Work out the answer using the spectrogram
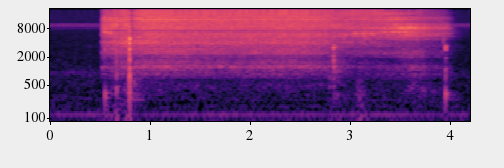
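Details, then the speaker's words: Pneumatic ram tool with foot pedal on an RV-8 build, exhausting through its line: long steady hiss over three seconds after pedal release, ram retracting very slowly; a quick exhaust valve is planned. "When I release the foot pedal, you can hear it very slowly exhausting, and the ram retracts very slowly."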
